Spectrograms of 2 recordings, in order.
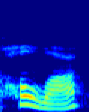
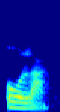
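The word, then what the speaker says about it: hola: repeat on Ola okay so in Spanish when you have the letter H at the beginning of a word like you do right here you do not pronounce that letter H so you do not say whole law and just say Ola and then over here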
